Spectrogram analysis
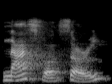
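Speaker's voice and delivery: ordinary delivery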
